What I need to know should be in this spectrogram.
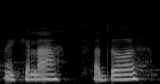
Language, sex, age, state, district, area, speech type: Assamese, female, 30-45, Assam, Sivasagar, rural, spontaneous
